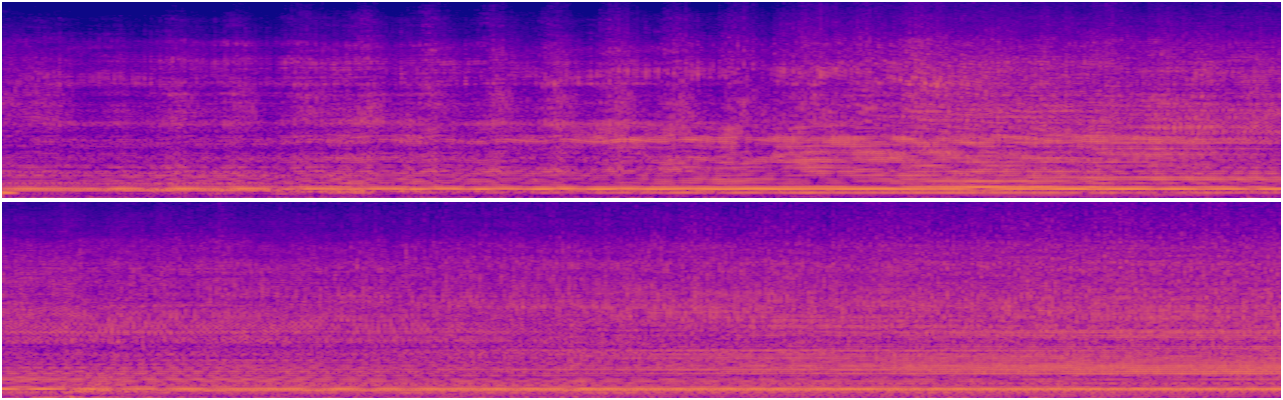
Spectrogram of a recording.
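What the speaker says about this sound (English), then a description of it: "Driving the tractor, she calls Jolene." A garden tractor engine runs hard and steady throughout a pull at a spring show tractor pull event, a loud, continuous mid-pitched drone with no pause or voices over it.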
